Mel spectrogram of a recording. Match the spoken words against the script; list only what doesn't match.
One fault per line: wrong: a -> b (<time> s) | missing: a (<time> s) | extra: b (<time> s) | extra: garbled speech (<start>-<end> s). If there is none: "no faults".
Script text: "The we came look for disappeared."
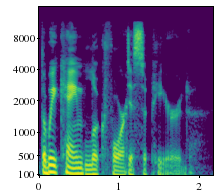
no faults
